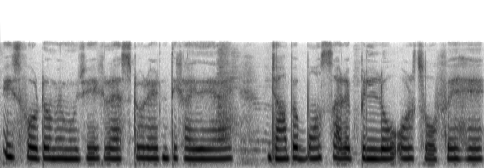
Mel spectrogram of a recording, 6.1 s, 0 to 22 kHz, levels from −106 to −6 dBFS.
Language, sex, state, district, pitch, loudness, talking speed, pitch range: Hindi, female, Rajasthan, Jaipur, 240 Hz, -15 LUFS, 180 wpm, 230-245 Hz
